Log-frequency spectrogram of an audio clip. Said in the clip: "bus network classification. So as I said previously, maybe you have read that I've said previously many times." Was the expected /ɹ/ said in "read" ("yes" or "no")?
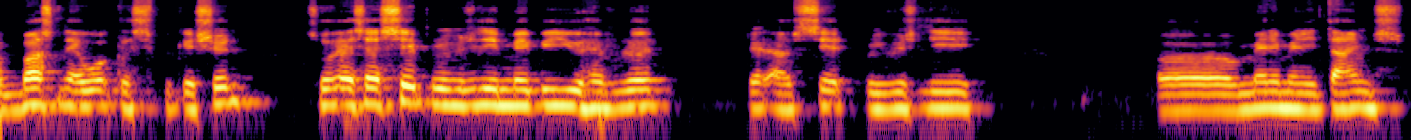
no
